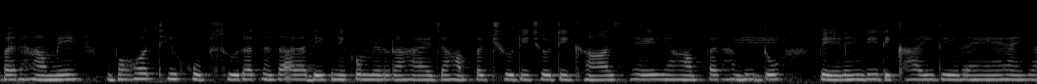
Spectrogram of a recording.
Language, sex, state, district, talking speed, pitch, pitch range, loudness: Hindi, female, Jharkhand, Sahebganj, 150 wpm, 220 Hz, 215-225 Hz, -35 LUFS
